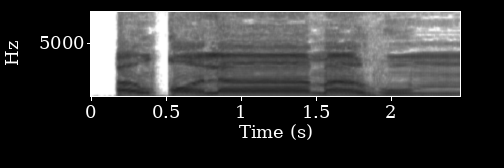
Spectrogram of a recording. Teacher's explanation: Pastikan kita lantunkan huruf qaf ini dan sertakan juga sifat tebalnya isti'la.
